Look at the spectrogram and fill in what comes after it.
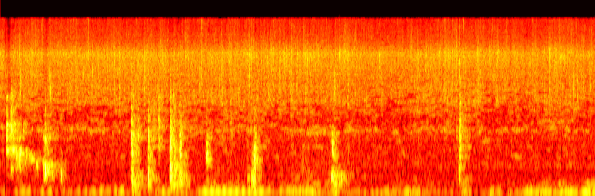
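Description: Onions, tomatoes and green chillies sizzling in oil in a frying pan, with a wooden spoon knocking and scraping against the pan several times. A low steady hum sits underneath from about two seconds in.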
